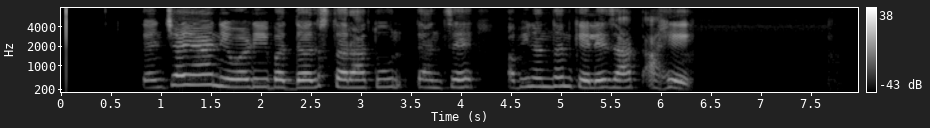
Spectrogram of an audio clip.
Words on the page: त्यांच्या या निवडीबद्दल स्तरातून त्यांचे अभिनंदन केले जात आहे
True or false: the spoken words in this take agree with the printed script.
true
